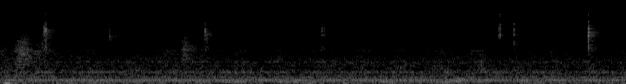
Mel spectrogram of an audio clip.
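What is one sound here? Small scissors snip into a bar of soap with crisp clicks.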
